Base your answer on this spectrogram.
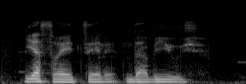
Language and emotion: Russian, angry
